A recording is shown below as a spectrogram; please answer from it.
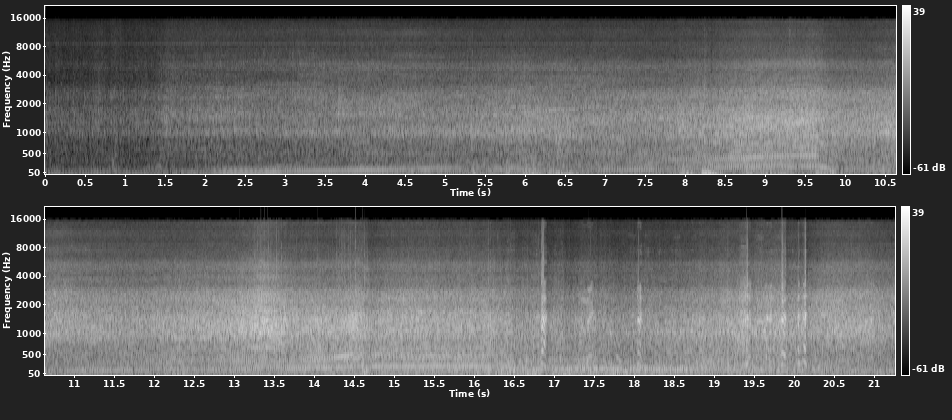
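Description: A BMW M car's engine, heard from inside the cabin, pulling away hard from a standstill: its pitch climbs, drops back at each gear change and climbs again several times, getting steadily louder.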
